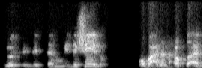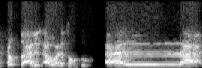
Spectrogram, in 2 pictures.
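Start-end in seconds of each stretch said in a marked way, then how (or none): 4.1-5.4 ألا with a long, hummed double L; high, very slow ألا, sustaining the L; shadda on lam. Shown as a demonstration. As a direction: hold the lam hard in ألا. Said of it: "شديت يا بطل ولا ما شديت؟".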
